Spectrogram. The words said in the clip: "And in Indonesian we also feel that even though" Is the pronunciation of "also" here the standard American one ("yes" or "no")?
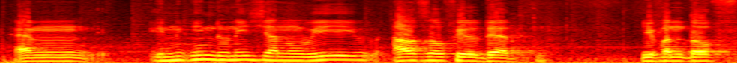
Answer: yes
